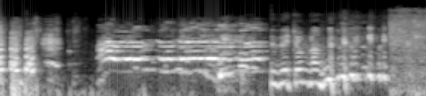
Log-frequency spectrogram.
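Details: Cat in a fight: a drawn-out, steady yowl lasting about two seconds, slightly wavering in pitch, followed by shorter lower-pitched vocal sounds and a burst of noise at the end, with voices nearby.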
